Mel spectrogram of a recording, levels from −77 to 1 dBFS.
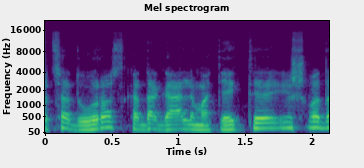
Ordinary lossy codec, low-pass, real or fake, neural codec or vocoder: Opus, 24 kbps; 14.4 kHz; real; none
